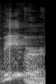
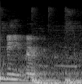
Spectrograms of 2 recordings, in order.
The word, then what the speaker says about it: Bieber: But Justin Bieber, he was the winning. Did I say it right this time? Let me say it one more time. Justin Bieber.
